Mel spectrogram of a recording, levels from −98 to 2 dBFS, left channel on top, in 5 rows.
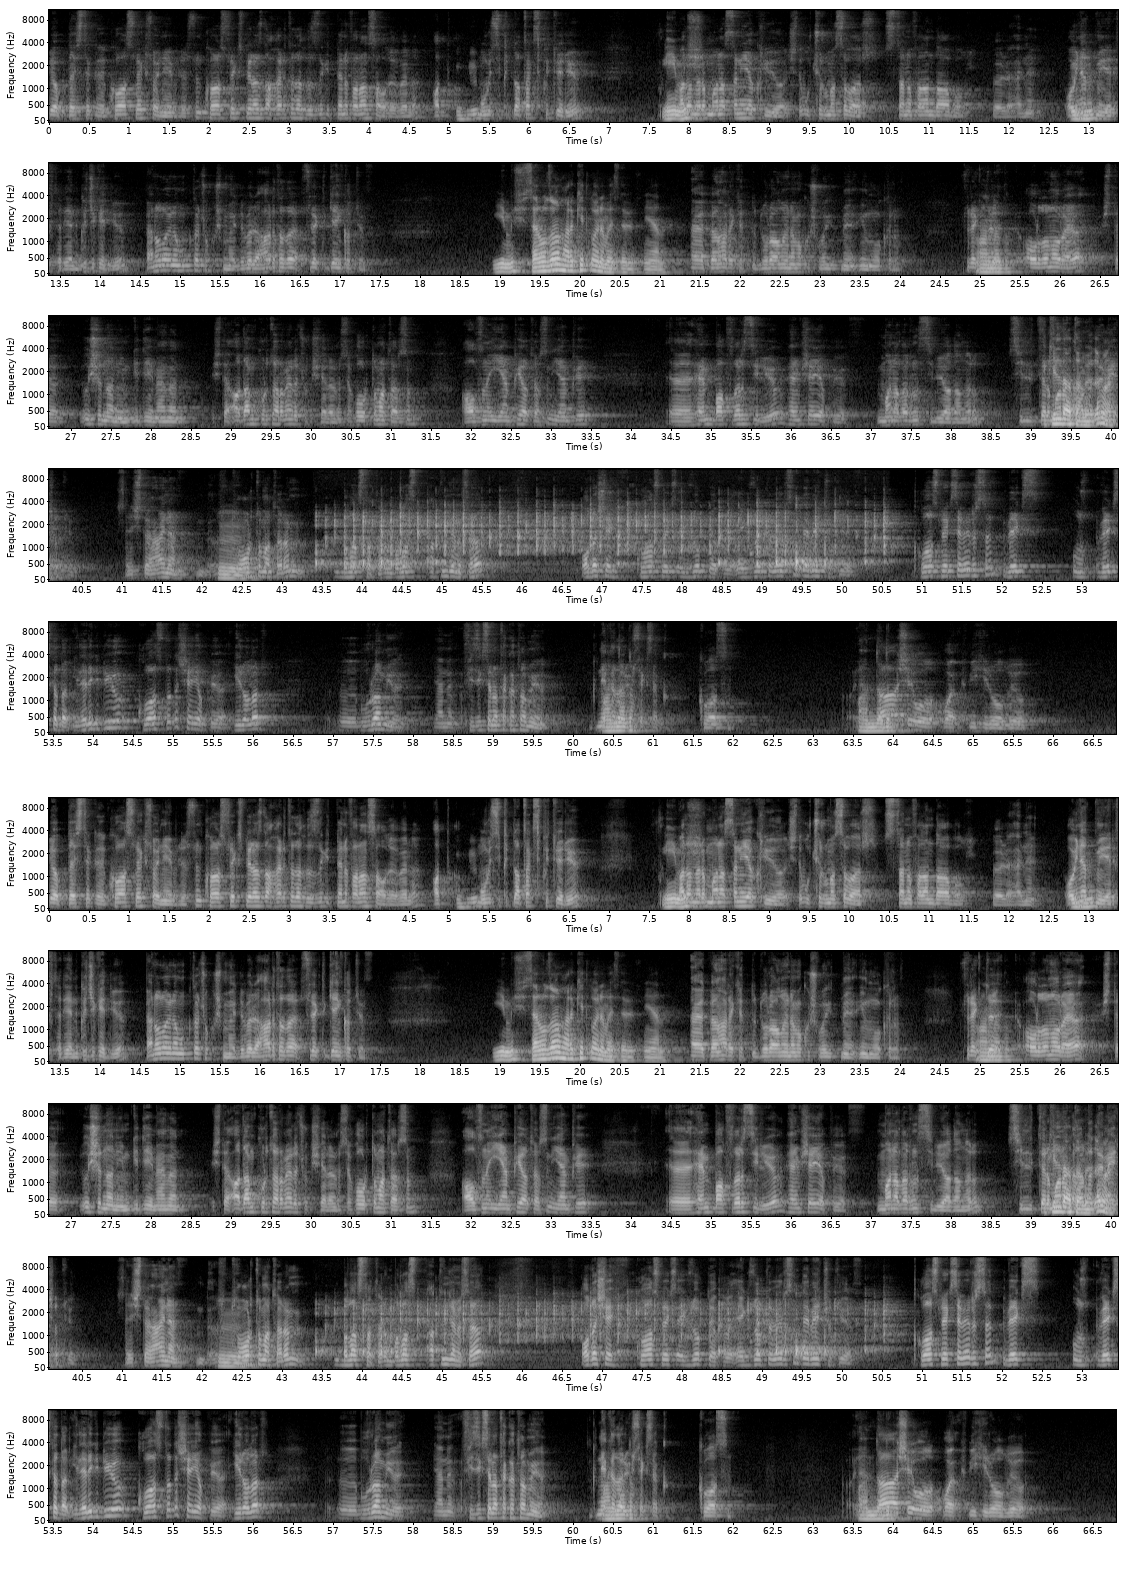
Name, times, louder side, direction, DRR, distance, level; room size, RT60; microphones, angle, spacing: voice 1, 0.0-4.9 5.3-6.7 7.9-11.5 11.8-12.3 12.7-17.3 21.4-24.0 24.8-25.3 25.5-28.4 28.8-31.3 31.9-33.5 34.5-36.7 37.1-38.4 38.7-40.4 41.0-43.4 43.7-46.1 46.8-50.1 50.9-52.5 52.9-56.1 57.1-57.9 58.3-59.7 60.3-61.1 61.6-62.0 63.5-65.7, right 5 dB, 70° right, 15 dB, 0.4 m, -34 dB
voice 2, 7.7-8.0 12.8-13.1 18.9-21.1 25.0-25.3 39.3-40.0 42.2-42.6 60.4-60.8 63.6-64.0, equal, ahead, 12 dB, 0.3 m, -27 dB
sound 1, 43.4-50.6, left 3 dB, 15° left, 0.7 m, -37 dB
10.5 x 6.4 x 6.6 m, 1.2 s
head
